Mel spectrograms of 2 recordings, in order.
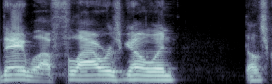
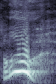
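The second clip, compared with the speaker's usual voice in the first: delighted high ooh; 7 dB louder than usual. Real, not acted. After first sip of cocktail.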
